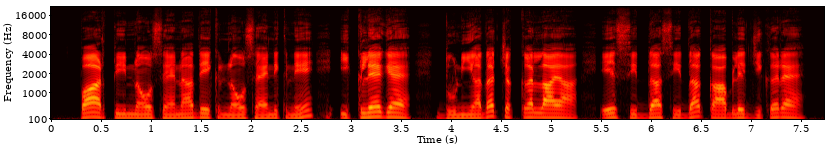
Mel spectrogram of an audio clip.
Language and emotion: Dogri, surprised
